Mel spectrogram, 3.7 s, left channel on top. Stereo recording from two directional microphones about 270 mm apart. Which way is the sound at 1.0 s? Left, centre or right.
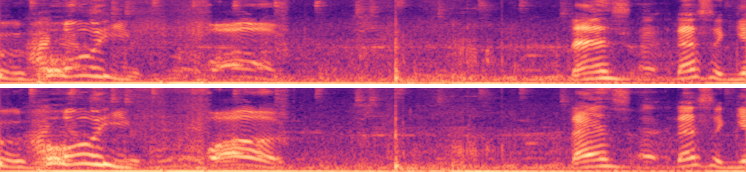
Right.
